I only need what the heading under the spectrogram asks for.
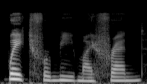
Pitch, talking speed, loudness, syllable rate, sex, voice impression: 185 Hz, 205 wpm, -22 LUFS, 4.0 syllables/s, female, feminine, adult-like, tensed, slightly muffled, slightly raspy, intellectual, calm, friendly, reassuring, elegant, lively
